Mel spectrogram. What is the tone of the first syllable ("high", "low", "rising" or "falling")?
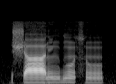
low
